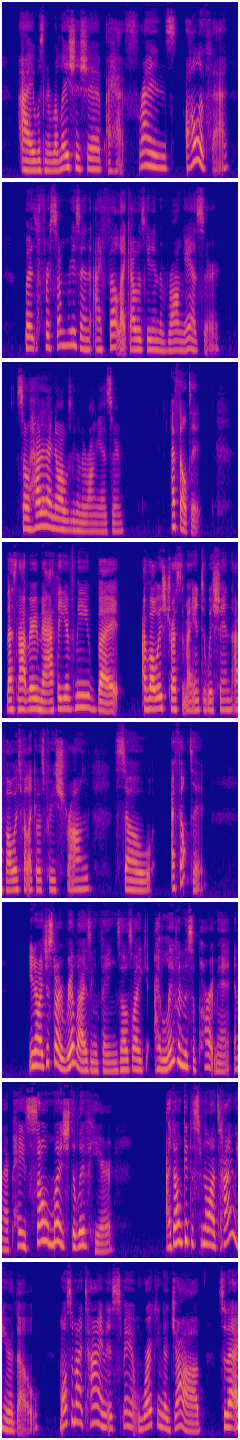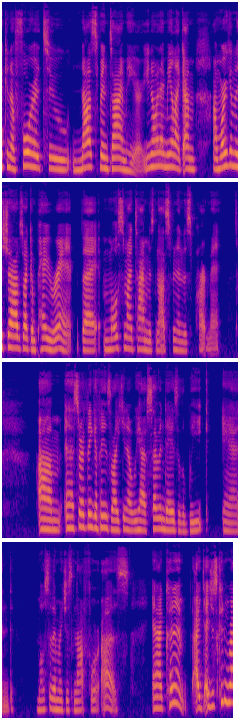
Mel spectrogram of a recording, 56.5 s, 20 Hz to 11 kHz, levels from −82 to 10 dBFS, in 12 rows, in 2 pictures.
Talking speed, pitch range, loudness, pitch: 185 wpm, 175-230 Hz, -21 LUFS, 195 Hz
